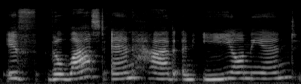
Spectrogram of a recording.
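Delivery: normal talking voice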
